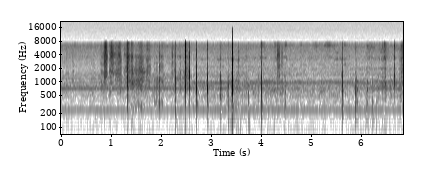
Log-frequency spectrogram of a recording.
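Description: Irregular sharp clicks and knocks of a knife, hands and camera being handled on a wooden cutting board, thickest in the first half with one loudest knock, then a few lighter taps near the end, over a faint steady hum.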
